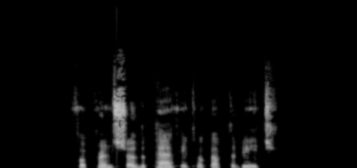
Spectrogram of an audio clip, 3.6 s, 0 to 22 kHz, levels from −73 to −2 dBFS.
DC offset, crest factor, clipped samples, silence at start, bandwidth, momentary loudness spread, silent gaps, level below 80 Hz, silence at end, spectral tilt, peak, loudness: under 0.1%; 24 dB; under 0.1%; 0.75 s; 15.5 kHz; 15 LU; none; -64 dBFS; 0.8 s; -2 dB/octave; 0 dBFS; -20 LUFS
